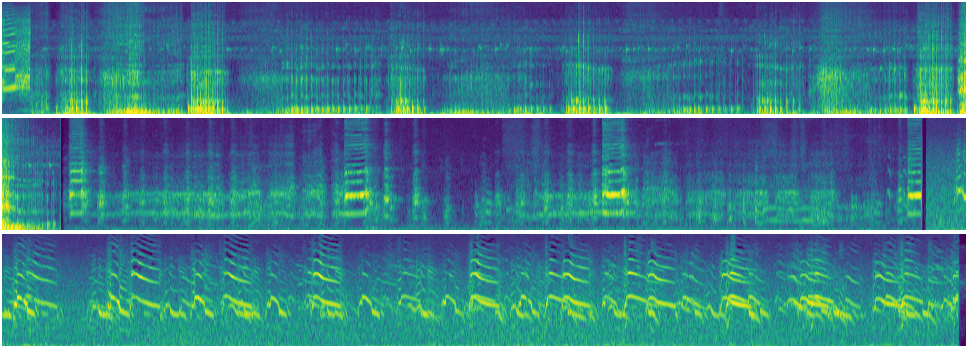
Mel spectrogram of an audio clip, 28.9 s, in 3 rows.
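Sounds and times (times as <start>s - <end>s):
hen squawks: 0.0s - 0.9s, 18.6s - 28.9s
hens clucking: 0.0s - 28.9s
big cat growling: 0.3s - 10.2s
gulls calling: 15.1s - 28.9s.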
